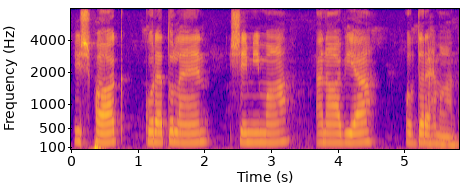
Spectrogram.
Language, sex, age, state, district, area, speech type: Kashmiri, female, 30-45, Jammu and Kashmir, Anantnag, rural, spontaneous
